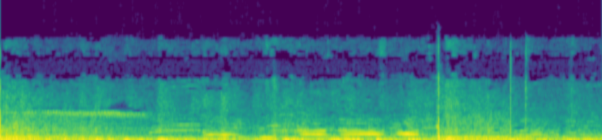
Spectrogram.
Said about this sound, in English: Explosions taking place.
